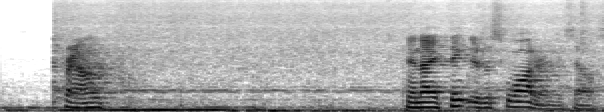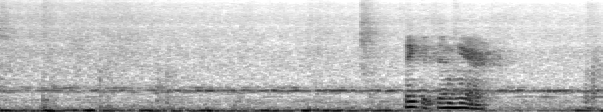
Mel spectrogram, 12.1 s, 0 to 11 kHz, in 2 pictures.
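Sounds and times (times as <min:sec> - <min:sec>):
low hum: 0:00.0 - 0:12.0
even hiss: 0:00.5 - 0:12.0.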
